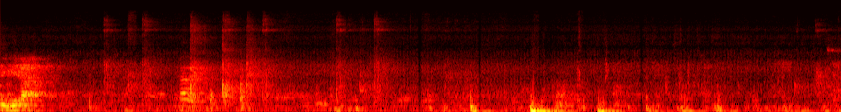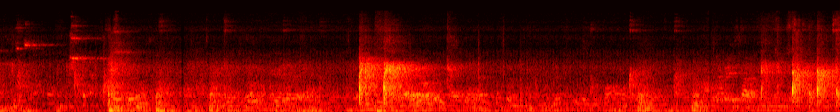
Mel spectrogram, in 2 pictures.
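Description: A table tennis ball clicks on paddles and a table.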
